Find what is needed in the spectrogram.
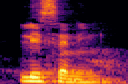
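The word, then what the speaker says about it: listening: আর দেখো এই লিস্টেন আছে, এটা লিস্টেনিং বা লিসেনিং হবে, উচ্চারণটা লিসেনিং, LISING।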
